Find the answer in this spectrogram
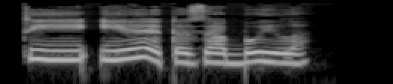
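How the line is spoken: Sad remark. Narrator (Russian): печально заметил Арсеки

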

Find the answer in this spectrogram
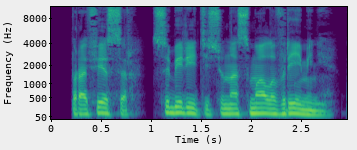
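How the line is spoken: Tired voice. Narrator (Russian): устало сказал граф

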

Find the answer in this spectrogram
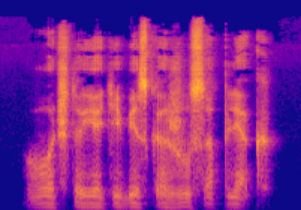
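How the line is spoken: Quiet. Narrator (Russian): тихо произнес Дюсандер

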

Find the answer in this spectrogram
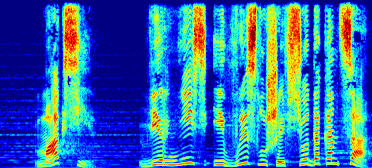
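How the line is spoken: Aunt shouting. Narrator (Russian): крикнула тетушка Грифина

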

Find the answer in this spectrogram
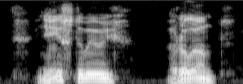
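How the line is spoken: Plain, small child. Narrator (Russian): сказал малыш

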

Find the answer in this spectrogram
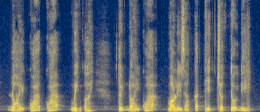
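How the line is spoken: Panting, soft voice. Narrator (Vietnamese): Ông Phú thở hổn hển rồi khẽ nói

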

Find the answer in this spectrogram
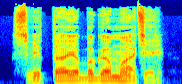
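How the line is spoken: Plain. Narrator (Russian): сказал Мэтт

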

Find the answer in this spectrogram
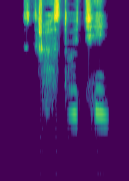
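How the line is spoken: Whispered. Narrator (Russian): прошептал он

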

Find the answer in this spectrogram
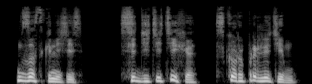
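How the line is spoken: Snapping. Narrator (Russian): огрызнулась она

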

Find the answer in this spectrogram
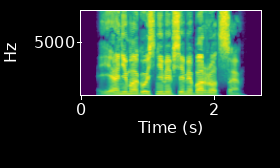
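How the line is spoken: Irritated. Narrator (Russian): раздраженно сказал Гуэй

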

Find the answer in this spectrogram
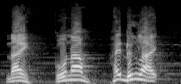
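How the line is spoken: Loud call. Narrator (Vietnamese): Linh Châu lớn tiếng gọi

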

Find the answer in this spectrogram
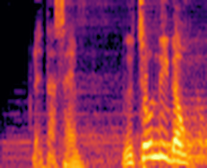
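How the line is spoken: Menacing growl. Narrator (Vietnamese): Hải Xoa gằn giọng

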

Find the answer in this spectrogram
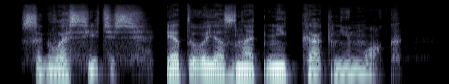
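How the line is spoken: Forced out reluctantly. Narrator (Russian): выдавил Александр

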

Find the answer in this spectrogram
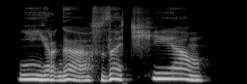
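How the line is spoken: Moan. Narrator (Russian): простонал Нэш

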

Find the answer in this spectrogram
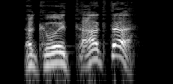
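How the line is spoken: Booming voice. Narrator (Russian): зычным голосом проговорил

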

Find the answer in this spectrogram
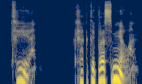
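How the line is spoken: Through gritted teeth. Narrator (Russian): сквозь зубы процедила она

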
